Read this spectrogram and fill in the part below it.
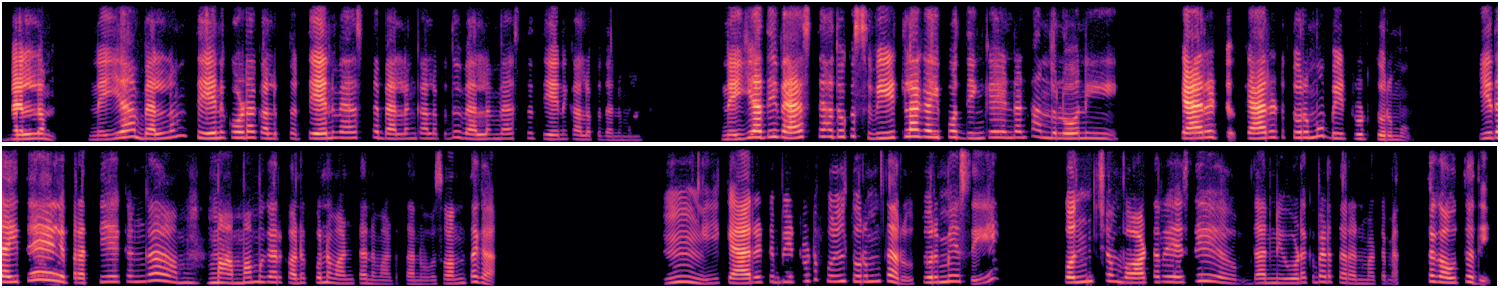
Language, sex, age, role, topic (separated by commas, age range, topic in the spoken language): Telugu, female, 30-34, guest, మీ ఇంటి వంటకాల ప్రత్యేకత ఏమిటి?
